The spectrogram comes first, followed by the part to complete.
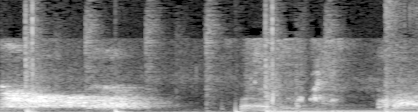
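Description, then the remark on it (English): A puppy gives a few short yips and sharp barks, then a thin, wavering whimper, fairly loud over a steady low hum in the background. “It's like a puppy thing.”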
